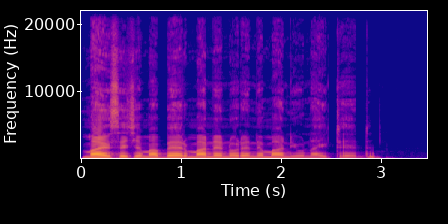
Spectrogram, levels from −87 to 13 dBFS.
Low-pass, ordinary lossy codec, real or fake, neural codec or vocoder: none; none; real; none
